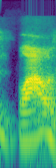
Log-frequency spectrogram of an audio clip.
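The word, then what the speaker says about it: Blough: That was David Blau, I guess is Blau. Is that how you say it? – Yeah.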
